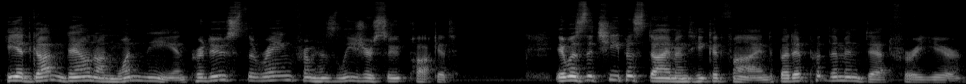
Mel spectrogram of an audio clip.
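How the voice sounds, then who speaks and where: A man reading his own story aloud as a dramatic, humorous narration, deliberate and expressive. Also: on the high side.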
